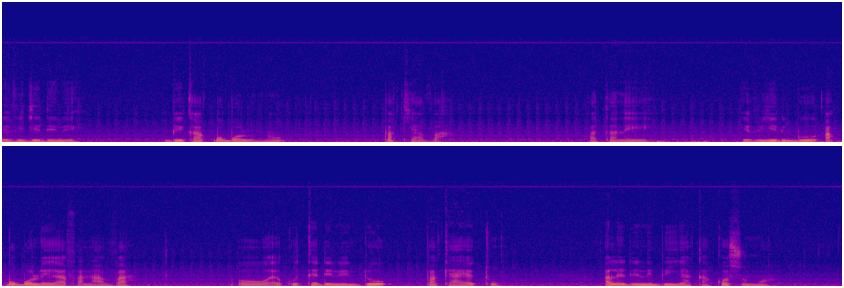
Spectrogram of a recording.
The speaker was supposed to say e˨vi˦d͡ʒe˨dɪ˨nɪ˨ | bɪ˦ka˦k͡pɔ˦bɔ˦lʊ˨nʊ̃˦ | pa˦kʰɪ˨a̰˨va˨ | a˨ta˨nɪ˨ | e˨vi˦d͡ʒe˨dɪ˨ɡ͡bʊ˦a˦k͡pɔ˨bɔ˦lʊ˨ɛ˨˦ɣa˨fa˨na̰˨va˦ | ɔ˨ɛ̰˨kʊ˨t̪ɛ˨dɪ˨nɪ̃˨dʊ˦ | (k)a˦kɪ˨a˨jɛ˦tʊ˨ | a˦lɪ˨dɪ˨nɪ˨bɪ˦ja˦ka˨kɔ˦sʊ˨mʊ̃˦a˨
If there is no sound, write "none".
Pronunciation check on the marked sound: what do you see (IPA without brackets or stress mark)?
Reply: p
